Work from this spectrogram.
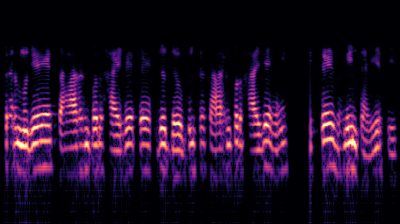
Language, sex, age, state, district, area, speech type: Urdu, male, 18-30, Uttar Pradesh, Saharanpur, urban, conversation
